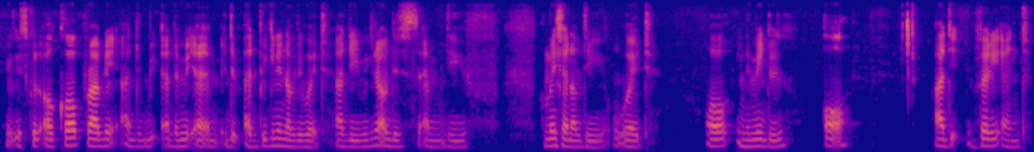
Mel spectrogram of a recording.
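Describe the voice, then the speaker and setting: A man with a gravelly edge to his voice explains recitation rules as a teacher. He often halts and restarts his sentences while he searches for words. The recording is dull and lo-fi. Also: mid-range voice, flat delivery, a little mellow. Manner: halting, repeats and restarts, drawn-out Arabic recitation terms. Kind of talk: religious lesson explaining a poem.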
